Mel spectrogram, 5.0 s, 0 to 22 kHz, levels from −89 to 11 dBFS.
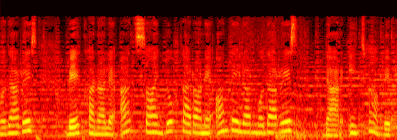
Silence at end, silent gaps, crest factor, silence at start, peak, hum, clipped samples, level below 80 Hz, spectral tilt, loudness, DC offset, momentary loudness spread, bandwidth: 0 s; none; 16 dB; 0 s; -4 dBFS; none; under 0.1%; -46 dBFS; -5 dB/octave; -20 LUFS; under 0.1%; 4 LU; 14 kHz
